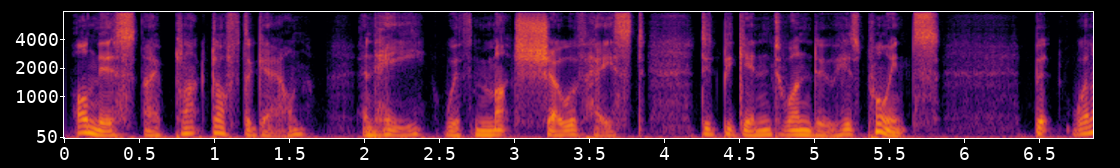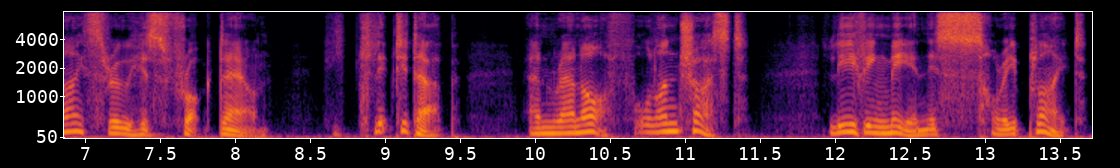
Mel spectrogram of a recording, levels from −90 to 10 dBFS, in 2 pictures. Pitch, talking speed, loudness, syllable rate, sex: 115 Hz, 185 wpm, -20 LUFS, 4.7 syllables/s, male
